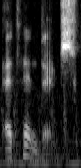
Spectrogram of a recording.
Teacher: The accent falls on the second syllable.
